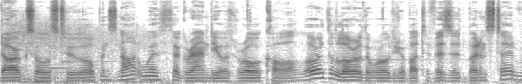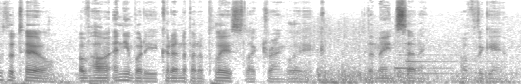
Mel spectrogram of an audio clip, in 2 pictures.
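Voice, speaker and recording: With music in the background, the speaker goes at a fairly quick pace and uses lively intonation. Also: man, very deep, low pitch for a man. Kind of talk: video essay narration. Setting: worn home microphone, occasional popping.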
